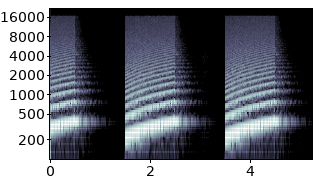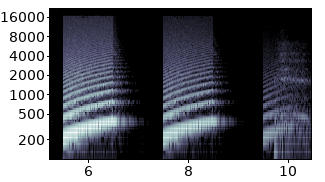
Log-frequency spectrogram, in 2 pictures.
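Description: Electronic alarm sound effect signalling the start of a spoiler section: five rising alarm tones, each about a second long and two seconds apart, the last two quieter.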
